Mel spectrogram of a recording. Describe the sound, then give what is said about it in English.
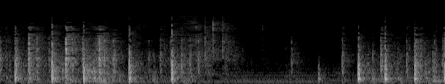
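Writing an equation on a board produces quick, irregular sharp taps and strokes, with a short quieter pause midway before the tapping resumes. “Quantum criticalizing model, so with a transverse field. I'll just write up the Hamiltonian.”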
